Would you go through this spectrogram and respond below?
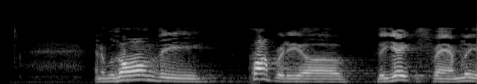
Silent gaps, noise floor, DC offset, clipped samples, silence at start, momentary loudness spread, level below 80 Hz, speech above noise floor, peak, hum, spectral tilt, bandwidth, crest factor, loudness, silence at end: none; -56 dBFS; under 0.1%; under 0.1%; 0.95 s; 16 LU; -72 dBFS; 34 dB; -4 dBFS; none; -9.5 dB/octave; 5.8 kHz; 20 dB; -22 LUFS; 0 s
